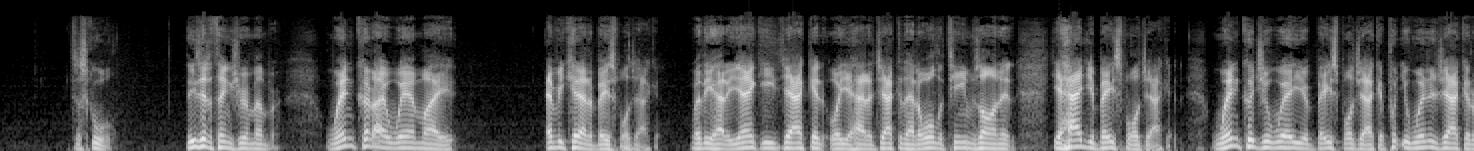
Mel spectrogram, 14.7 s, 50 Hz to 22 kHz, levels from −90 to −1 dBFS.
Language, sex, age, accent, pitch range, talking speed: English, male, 40-59, American, 115-140 Hz, 215 wpm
